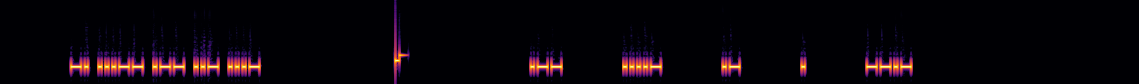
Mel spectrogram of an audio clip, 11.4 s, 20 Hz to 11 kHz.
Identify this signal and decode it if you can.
Morse code, heard as a keyed tone, about 34 wpm, spaced as for 18 wpm, 700 Hz. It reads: N3WUV W4AEQ
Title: USA Call Signs - 5 Characters - 6x Character Spacing - 35wpm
